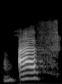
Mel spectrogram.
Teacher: Lidahnya di gigi seri atas ya. Nempel di gigi seri atas, ujung lidahnya.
